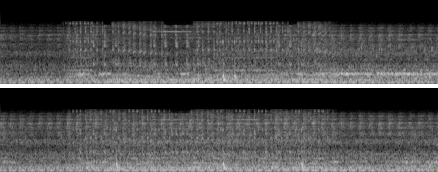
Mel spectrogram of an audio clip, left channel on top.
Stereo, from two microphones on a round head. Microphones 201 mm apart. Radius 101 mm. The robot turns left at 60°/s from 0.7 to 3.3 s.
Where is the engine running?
20° right, 3 m; by 4.4 s 175° right, 3 m.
